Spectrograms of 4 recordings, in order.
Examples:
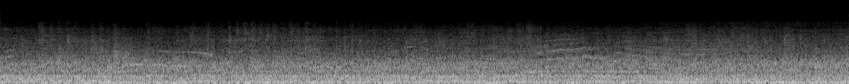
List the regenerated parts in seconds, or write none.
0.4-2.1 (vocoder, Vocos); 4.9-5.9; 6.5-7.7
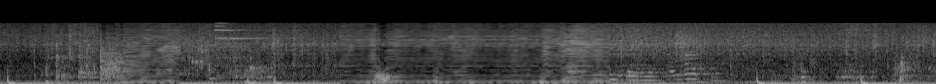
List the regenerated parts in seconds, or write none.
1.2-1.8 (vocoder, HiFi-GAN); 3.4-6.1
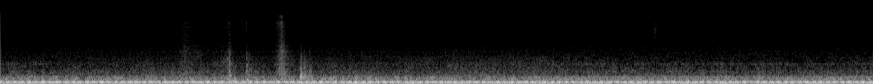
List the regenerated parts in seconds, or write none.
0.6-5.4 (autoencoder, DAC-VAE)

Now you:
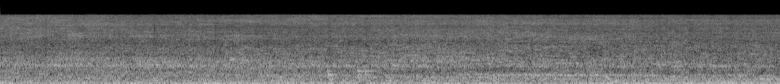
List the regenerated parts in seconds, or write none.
none

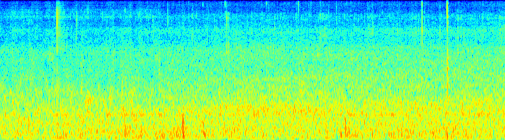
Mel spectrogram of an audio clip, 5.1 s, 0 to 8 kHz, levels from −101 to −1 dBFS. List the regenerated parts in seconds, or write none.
0.0-1.6 (codec, HILCodec)

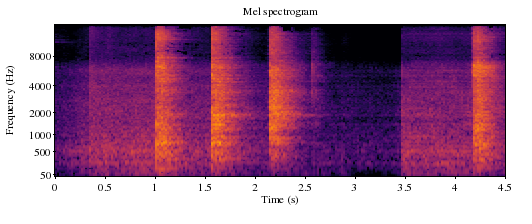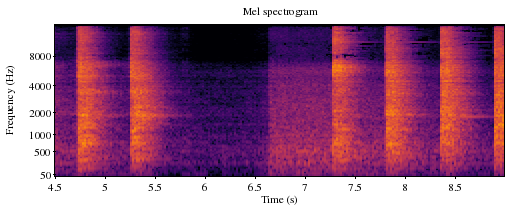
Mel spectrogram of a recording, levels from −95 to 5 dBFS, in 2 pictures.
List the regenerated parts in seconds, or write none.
1.9-6.7 (codec, SNAC)

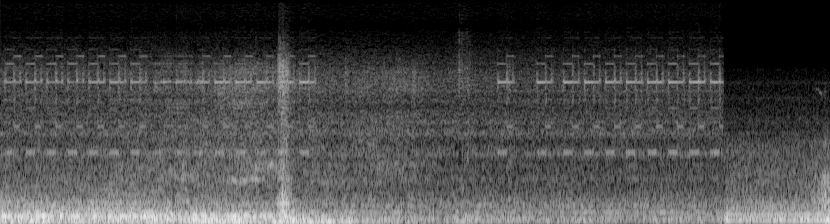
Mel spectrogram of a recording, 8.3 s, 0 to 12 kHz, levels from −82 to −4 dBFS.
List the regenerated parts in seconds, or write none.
1.5-2.0 (codec, SNAC)

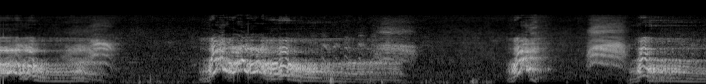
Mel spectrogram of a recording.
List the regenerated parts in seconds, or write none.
0.0-1.2 (vocoder, Vocos); 4.4-6.3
